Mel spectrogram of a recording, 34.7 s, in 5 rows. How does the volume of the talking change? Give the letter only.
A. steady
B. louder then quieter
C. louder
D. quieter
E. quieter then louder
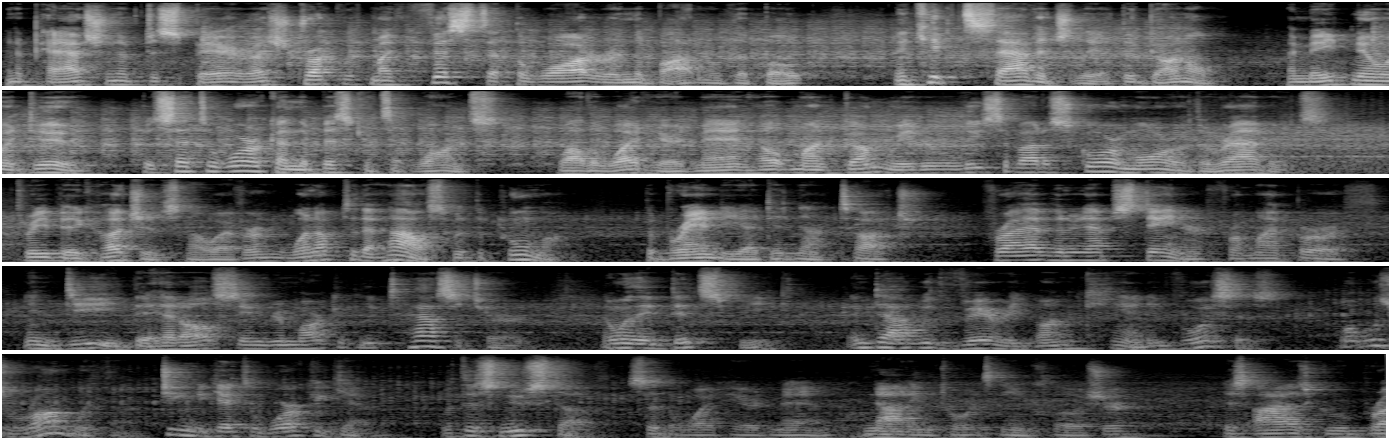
D.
